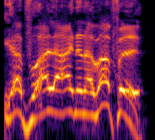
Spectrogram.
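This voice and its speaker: A high bellowing greedy king. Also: big pitch swings, moderate pace, gravelly, slightly rough, exaggerated voice. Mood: raging. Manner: shouting, bellowing demands. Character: gluttonous bossy old fairy-tale king.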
